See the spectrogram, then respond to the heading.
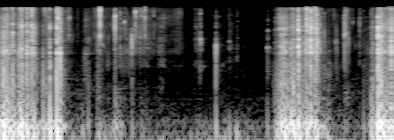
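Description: A metal blade held in the fingertips shaves and cuts flakes off the edge of a solid rectangular bar of rancid yellow soap held in one hand, over a pile of soap shavings. Dense, bright scraping and tearing crackles come loudest at the start and end, with a quieter stretch of softer, sparser scrapes in the middle.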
